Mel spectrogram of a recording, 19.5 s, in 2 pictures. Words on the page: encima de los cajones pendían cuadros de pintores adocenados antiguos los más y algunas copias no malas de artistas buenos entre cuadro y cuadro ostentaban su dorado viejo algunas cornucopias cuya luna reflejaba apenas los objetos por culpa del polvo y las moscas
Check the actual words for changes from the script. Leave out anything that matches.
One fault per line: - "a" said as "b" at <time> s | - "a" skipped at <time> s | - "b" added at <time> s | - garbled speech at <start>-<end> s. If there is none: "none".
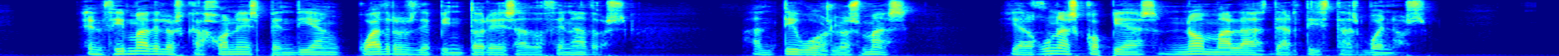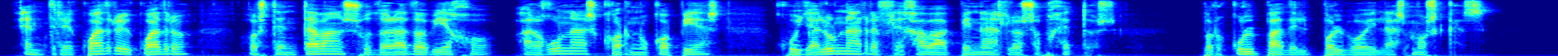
none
